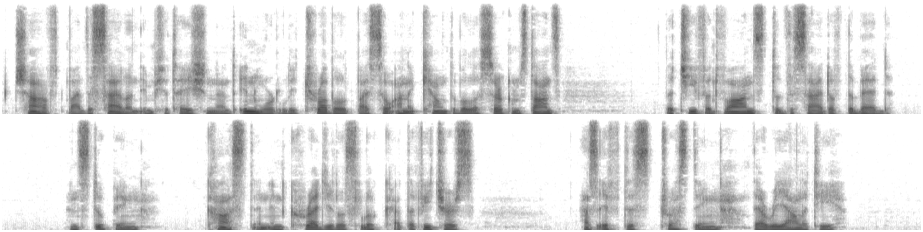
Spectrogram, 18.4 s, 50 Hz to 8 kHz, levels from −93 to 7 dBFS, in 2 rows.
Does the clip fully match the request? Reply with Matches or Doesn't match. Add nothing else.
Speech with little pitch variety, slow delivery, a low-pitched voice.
Matches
